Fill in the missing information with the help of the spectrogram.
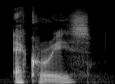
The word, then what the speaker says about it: equerries: I mean, I spoke to one of his former equerries. Is that how you say it? – That's how you say it.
